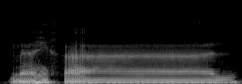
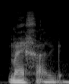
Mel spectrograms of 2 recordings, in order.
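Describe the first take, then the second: First: "خالقة" softly held long, last syllable detached; drawn-out teaching take. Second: Said in the usual way. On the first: Shown as a demonstration. Teacher modelling we don't have it, drawn-out teaching take. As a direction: stretch "خالقة" and pause before its ending.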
